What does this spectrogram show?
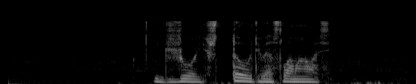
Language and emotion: Russian, angry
